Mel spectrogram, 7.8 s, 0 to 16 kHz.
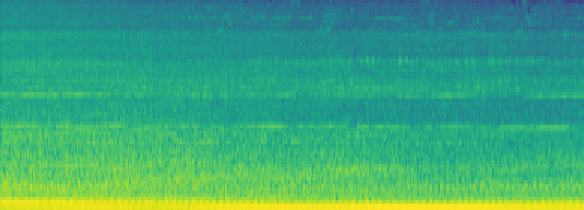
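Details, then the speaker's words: Farmall tractor, 12-volt six-cylinder petrol, running Autolite 386, first start after sitting over a year, choked, on battery tender; earlier slight sputter, possibly moisture in gas, now a smooth, even drone without misfires or knocks. Running well. "sounding really good now I run auto light 386 in this it's 12vt 6cylinder"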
